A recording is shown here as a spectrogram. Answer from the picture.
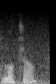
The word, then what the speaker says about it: Montjean: Dans un village qui s'appelle Montjean, parce qu'ils se prononcent comme ça, Montjean. Voilà. Moi j'aurais dit Montjean, mais ils disent Montjean.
